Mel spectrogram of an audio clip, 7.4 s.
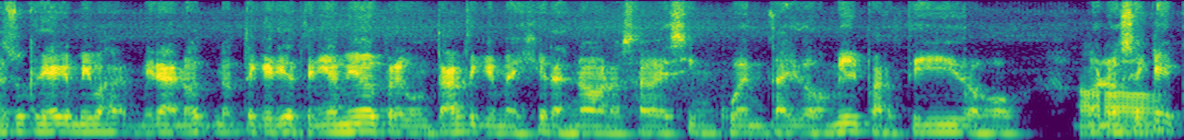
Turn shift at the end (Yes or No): No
